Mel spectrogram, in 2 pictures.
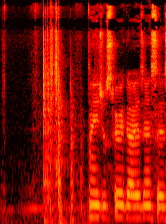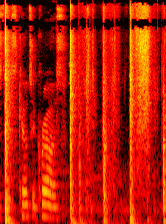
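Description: Cards tap and slide on a wooden table.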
